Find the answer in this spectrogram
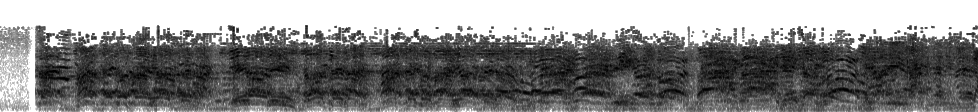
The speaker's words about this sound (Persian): در تهران نیز علاوه بر شعارهایی که پس از مسابقه فوتبال در ورزشگاه آزادی سر داده شد، تجمعاتی نیز در حوالی پارک دانشجو و محلات اطراف آن شکل گرفت که معترضان از جمله شعار می‌دادند مرگ بر دیکتاتور و ایرانی داد بزن، حق تو فریاد بزن.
